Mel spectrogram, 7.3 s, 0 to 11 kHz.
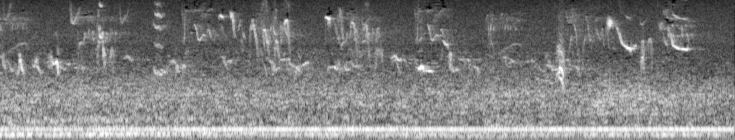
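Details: A grey catbird sings from a branch in Desbarats, Ontario, about 15 m away: a rambling string of short, squeaky and scratchy phrases, each different from the last, over a steady low mechanical hum.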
